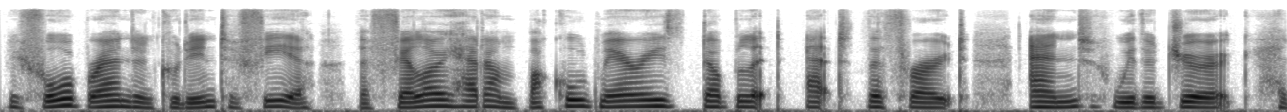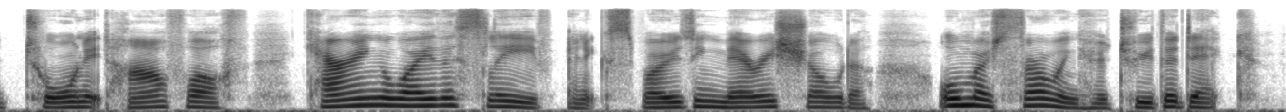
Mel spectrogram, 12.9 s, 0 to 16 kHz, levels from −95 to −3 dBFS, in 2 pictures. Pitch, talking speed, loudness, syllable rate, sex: 175 Hz, 170 wpm, -17 LUFS, 4.9 syllables/s, female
